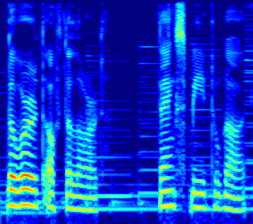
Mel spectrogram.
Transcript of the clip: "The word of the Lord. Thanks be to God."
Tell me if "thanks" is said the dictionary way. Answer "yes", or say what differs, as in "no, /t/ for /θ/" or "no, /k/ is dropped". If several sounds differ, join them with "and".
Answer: no, /t/ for /θ/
